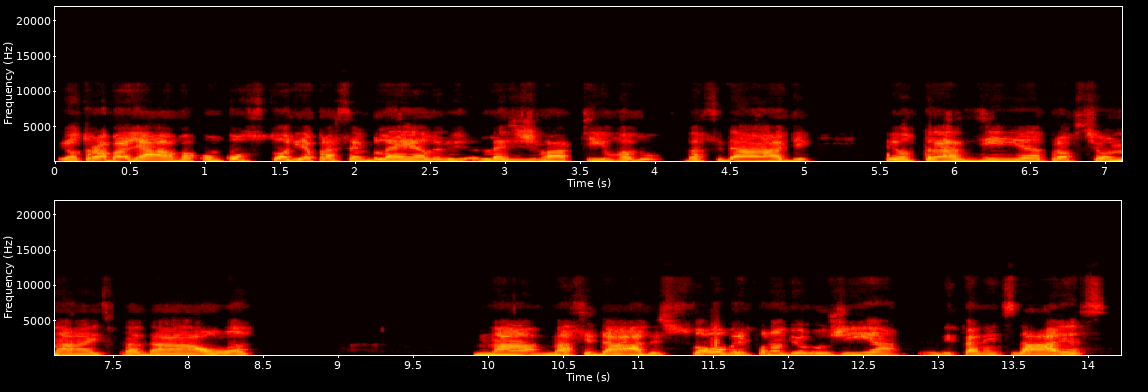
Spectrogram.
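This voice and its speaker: Articulate Northeastern Brazilian woman, fairly high voice. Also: steady tone, slow pace, muffled recording. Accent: Northeastern Brazilian (Sergipe). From Aracaju, Sergipe, Brazil. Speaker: guest, voice and speech therapist. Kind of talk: interview storytelling.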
